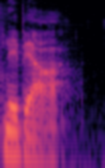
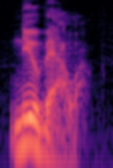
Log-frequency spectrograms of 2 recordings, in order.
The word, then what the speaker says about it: Neubauer: And the 35 with Timo Glock, Martin Chomchik, and Thomas Neubauer. I've mispronounced that last name so badly. – Neubauer.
